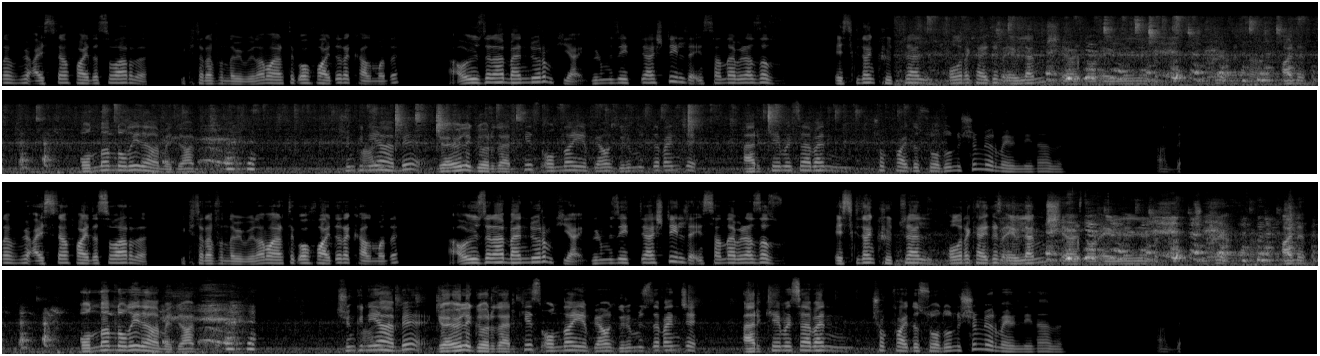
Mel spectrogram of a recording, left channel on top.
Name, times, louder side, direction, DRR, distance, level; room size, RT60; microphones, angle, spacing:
voice 1, 0.0-1.5 1.9-4.0 4.5-7.8 8.3-12.4 12.8-13.0 13.9-15.2 16.5-20.1 20.6-23.8, right 4 dB, 40° right, 0.7 m, -36 dB
sound 1, 8.9-22.6, left 8 dB, 55° left, 1.3 m, -46 dB
sound 2, 10.0-15.7, right 3 dB, 55° right, 1.9 m, -36 dB
voice 2, 12.2-12.8 16.7-17.0 24.7-25.0, left 3 dB, 90° left, 2.6 m, -49 dB
open air
head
